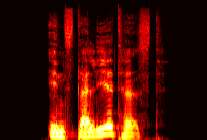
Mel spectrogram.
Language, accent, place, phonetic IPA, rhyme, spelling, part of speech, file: German, Germany, Berlin, [ɪnstaˈliːɐ̯təst], -iːɐ̯təst, installiertest, verb, De-installiertest.ogg
- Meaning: inflection of installieren: 1. second-person singular preterite 2. second-person singular subjunctive II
